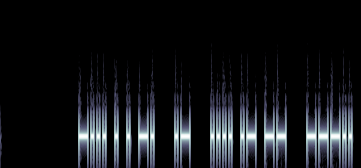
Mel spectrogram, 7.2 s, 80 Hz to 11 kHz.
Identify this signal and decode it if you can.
Morse code, heard as a keyed tone, about 20 wpm, 700 Hz. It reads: BEEN A HAM 8
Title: Speed-Racing Common QSO Phrases Encore - 20wpm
